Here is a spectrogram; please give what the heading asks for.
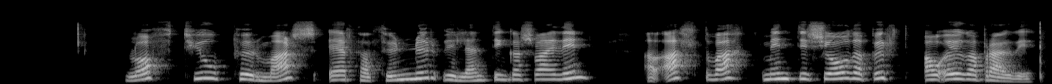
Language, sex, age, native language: Icelandic, female, 60-69, Icelandic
